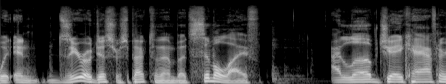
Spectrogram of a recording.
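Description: This man has a plain, everyday voice, pitched fairly low, with ordinary pitch variation. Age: 30s. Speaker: podcast host. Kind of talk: casual chat. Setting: studio.

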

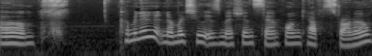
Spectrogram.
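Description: In an American accent, a woman speaks with a dark, mellow tone, fairly low pitch and ordinary pitch variation. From US West Coast, Orange County, California. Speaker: podcast host. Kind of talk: casual solo podcast monologue. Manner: casual, filler-heavy with ums and likes.

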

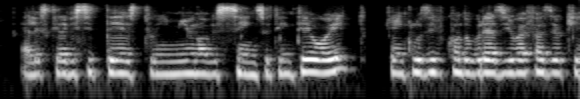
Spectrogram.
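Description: At a moderate pace, a woman speaks at a medium pitch with a dark, mellow tone that is somewhat breathy. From Brazil, Bahia (Northeast). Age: 30s. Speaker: geographer and teacher. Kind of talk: interview.

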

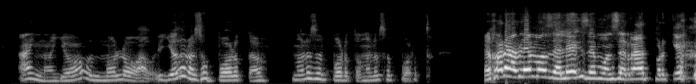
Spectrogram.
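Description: A woman's fairly high voice swings very widely in pitch and greatly in loudness. She goes at a moderate pace, and the sound is dry and close with no echo. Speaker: podcast co-host. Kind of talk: casual chat.

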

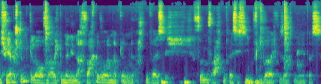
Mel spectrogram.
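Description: A man delivers his words at a medium speed, his intonation mostly level. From Rügen, northern Germany. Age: 60s. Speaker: veteran amateur runner. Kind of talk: interview. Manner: hesitant, many fillers.

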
